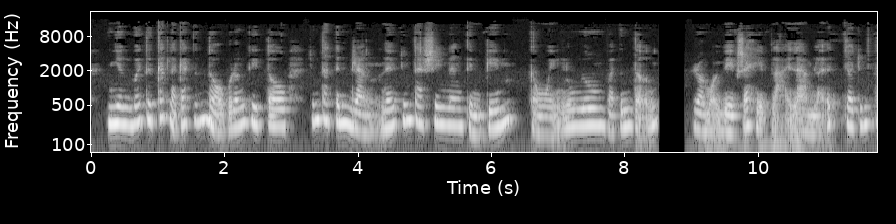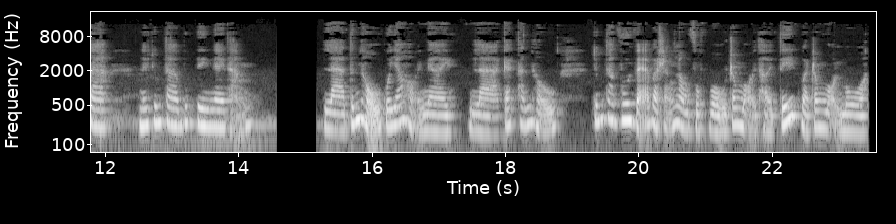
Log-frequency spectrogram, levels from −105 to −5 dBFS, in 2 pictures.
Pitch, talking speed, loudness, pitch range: 220 Hz, 195 wpm, -22 LUFS, 190-235 Hz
